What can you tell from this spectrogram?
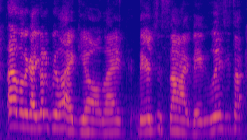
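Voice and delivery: loud high laughing; loud laughter; laughing hard. Real, not acted. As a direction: crack up while saying it. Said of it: "laughing at punchline".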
